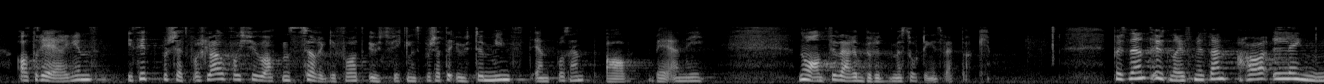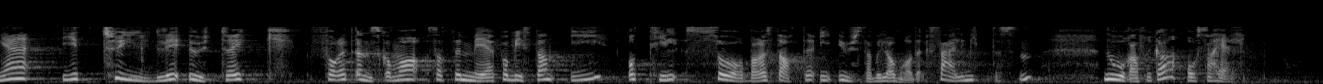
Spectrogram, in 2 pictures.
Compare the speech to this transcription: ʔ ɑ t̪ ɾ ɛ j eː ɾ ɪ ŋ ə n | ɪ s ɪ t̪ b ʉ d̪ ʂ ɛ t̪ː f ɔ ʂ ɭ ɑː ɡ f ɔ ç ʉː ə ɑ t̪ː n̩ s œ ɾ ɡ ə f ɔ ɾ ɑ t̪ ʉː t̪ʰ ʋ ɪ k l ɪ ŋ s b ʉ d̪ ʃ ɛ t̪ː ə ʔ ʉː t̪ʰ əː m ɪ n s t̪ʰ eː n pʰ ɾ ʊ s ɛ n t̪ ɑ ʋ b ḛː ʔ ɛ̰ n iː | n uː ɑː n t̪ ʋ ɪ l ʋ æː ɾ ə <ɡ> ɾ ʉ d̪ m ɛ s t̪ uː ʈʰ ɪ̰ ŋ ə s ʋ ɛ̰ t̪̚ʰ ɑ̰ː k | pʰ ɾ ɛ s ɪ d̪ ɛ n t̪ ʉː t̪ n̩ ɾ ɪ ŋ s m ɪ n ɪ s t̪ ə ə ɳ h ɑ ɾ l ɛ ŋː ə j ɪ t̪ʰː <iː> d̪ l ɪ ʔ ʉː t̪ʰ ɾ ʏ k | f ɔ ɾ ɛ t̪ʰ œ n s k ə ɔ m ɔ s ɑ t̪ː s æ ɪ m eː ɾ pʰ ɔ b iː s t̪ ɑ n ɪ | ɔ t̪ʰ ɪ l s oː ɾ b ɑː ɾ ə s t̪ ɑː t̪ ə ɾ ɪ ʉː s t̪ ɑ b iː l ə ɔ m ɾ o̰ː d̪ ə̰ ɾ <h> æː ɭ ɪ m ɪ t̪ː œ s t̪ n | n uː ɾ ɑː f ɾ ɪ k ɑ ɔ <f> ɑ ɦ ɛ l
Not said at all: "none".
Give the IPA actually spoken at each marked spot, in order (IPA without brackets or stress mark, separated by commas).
b, yː, s, s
